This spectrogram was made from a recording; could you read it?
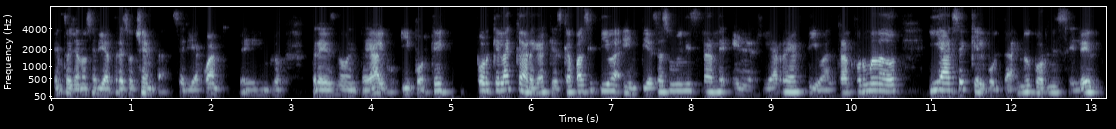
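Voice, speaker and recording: In an online lecture at a whiteboard, a man teaching electrical machines keeps asking questions and answering them himself. His voice is mid-range, moderately paced, a bit bright and husky, in a dull lo-fi recording.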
